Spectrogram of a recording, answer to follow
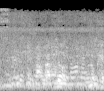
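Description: Several people talking indistinctly at once, over a steady hiss.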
